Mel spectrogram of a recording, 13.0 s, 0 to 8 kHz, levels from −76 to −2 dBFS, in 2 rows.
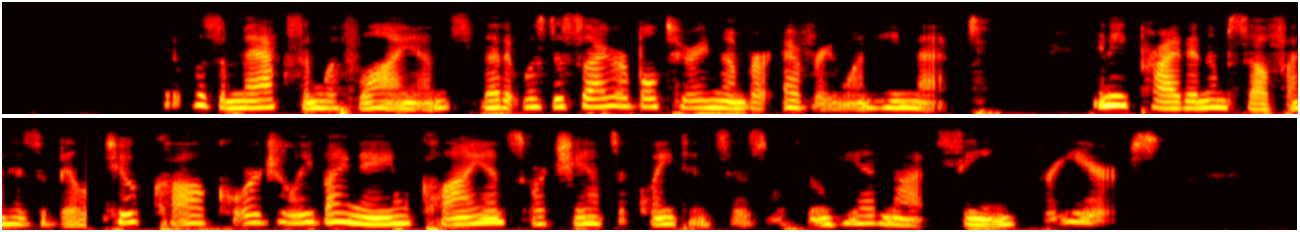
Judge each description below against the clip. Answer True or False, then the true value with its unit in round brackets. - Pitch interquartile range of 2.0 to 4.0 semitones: True (3.3 semitones)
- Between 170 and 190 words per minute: True (175 wpm)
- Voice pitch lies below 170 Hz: False (185 Hz)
